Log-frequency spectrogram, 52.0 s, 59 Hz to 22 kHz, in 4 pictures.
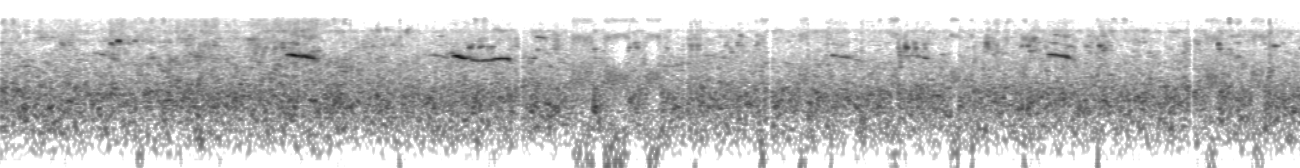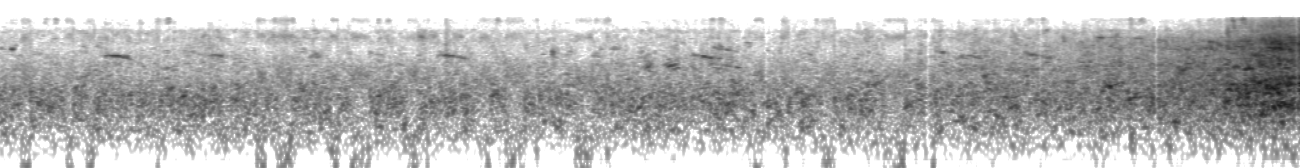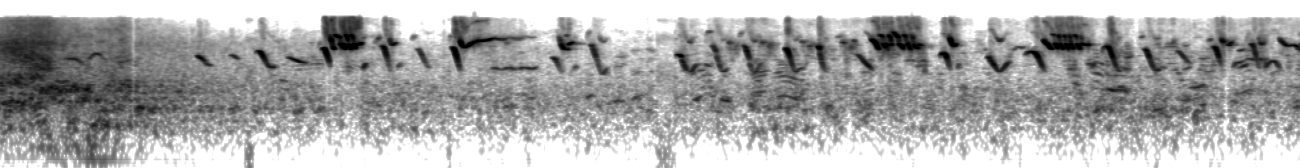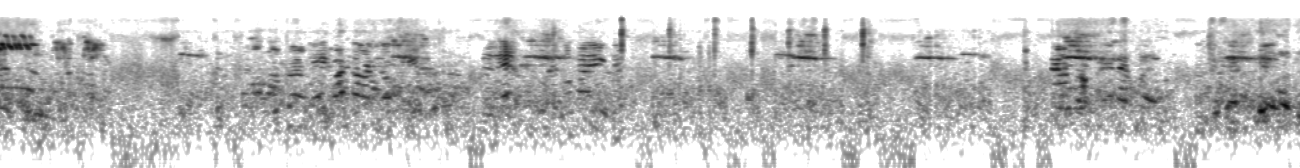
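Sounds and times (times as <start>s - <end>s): background hiss and rumble: 0.0s - 52.0s
birds chirping: 0.0s - 52.0s
bird chirps: 2.8s - 3.2s, 4.3s - 5.2s, 28.0s - 41.1s, 44.0s - 44.8s, 45.5s - 46.0s, 46.7s - 47.4s, 48.2s - 48.9s.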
